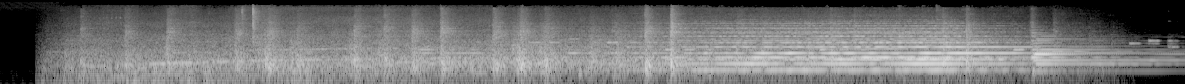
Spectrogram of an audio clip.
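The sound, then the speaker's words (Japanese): A train rolls along the rails with a steady rumble, a motor whine rising in pitch, and irregular clacks from the wheels passing over track joints. No one speaks. “冬が近づいているある日、僕はある人に会うため電車に乗った。”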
